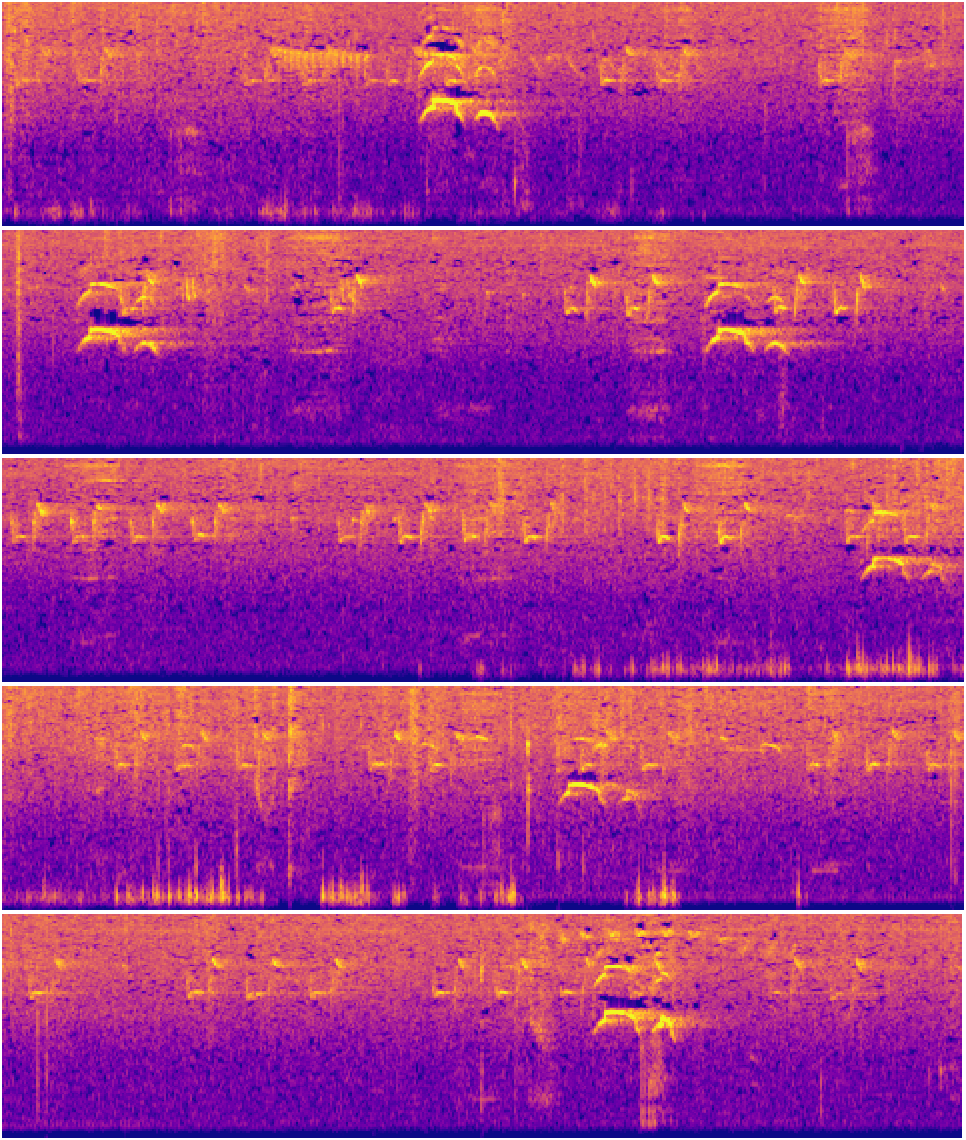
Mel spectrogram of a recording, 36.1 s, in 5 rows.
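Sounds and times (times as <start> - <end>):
higher bird chirping: 0.3 - 5.3, 7.8 - 8.8, 17.0 - 29.4, 30.2 - 36.0
bird whistled call: 3.1 - 3.8, 7.8 - 8.5, 33.3 - 34.0.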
